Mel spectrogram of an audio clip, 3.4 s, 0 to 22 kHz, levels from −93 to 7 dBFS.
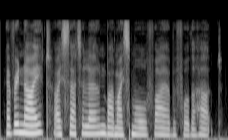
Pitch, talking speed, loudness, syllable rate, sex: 195 Hz, 210 wpm, -17 LUFS, 5.7 syllables/s, female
